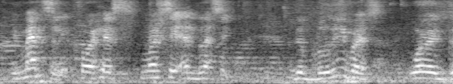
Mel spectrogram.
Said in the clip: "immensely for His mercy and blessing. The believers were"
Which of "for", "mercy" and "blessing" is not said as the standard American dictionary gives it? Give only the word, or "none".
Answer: none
